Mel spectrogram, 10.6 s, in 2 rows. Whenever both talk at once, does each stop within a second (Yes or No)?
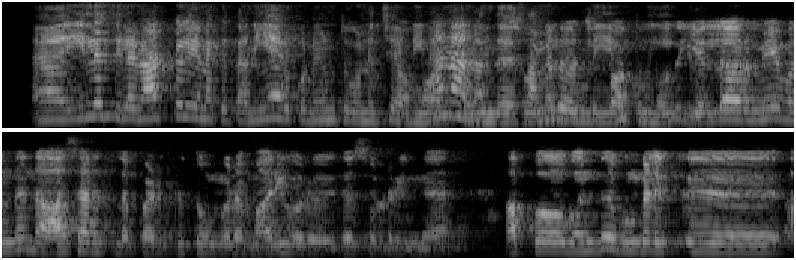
No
